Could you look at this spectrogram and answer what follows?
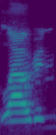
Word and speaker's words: Loudoun: tonight i know you are from uh it's loudoun county and that's how you say it right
